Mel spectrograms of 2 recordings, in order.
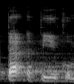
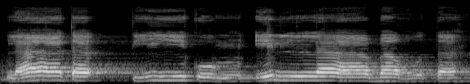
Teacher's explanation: یہاں پر حمزہ ساکنہ جھٹکا لگے گا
